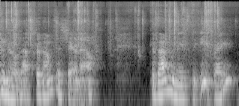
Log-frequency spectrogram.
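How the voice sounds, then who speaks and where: A woman reading a children's story aloud, pausing to prompt young listeners with questions. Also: on the low side, big pitch swings, dark tone. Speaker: children's storybook reader and host. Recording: roomy echo, distant mic, faint noise.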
